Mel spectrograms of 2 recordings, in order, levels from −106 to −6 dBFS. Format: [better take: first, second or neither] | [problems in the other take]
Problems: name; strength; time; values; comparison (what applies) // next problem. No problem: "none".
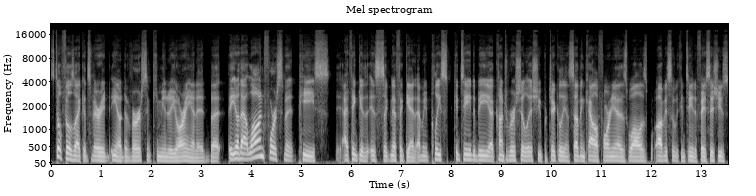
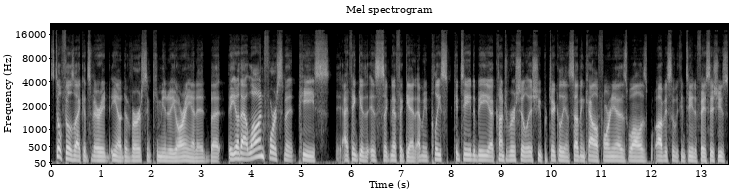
neither | none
